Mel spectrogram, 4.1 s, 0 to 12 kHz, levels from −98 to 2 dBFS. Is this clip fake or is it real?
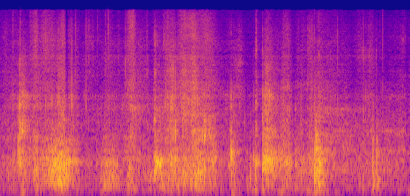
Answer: fake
